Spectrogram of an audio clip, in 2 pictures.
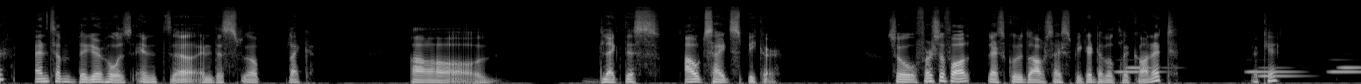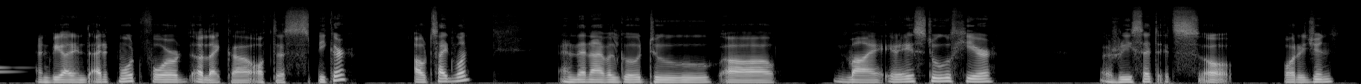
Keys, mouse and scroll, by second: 2.8 alt+click, 4.6 alt+right click, 5.2 alt+click, 9.0 alt+right click, 10.9 double click.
